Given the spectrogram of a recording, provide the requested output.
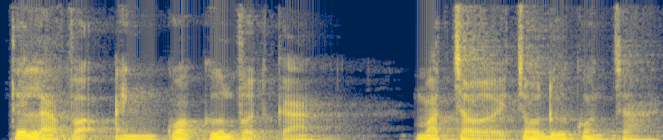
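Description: Expressive low-voiced male storyteller. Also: moderate pace. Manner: expressive, dramatic reading. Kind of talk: scripted narration.

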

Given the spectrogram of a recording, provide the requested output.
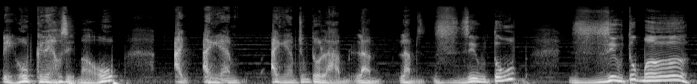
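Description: A cowardly young addict who stammers and whimpers, begging in a very deep, husky voice, as a man puts him on in a ghost-story telling. Soft music plays underneath. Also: animated, normal speed. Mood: flustered.

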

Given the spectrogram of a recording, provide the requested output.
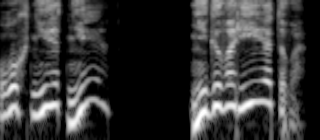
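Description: Brief: tender young forest girl, read by a man, soft, quietly insistent, raised airy voice. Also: sits high, very animated, slow pace, dry recording, studio quality, pitched above the performer's own voice, full character voice. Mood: tender, fearful. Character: young forest woman, gentle, fatalistic.

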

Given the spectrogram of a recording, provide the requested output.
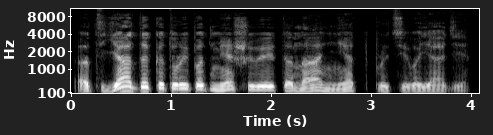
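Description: A man voicing a grave musketeer who speaks low in a hoarse, restrained voice. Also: animated, measured pace, darkish tone, no echo. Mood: grim. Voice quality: hoarse whisper. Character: grave older male musketeer, grim and restrained.

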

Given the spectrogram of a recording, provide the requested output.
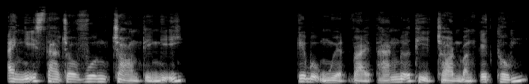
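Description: A man's voice: on the low side, animated, normal speed, mellow, husky, no room sound, studio quality. A man reading a story, voicing a proud young woman of eighteen who pleads and reproaches her lover. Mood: reproachful pleading.

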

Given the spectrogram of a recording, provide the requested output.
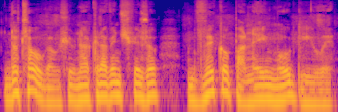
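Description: A man reading a novel aloud on the radio, with lively, expressive storytelling. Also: low voice, a little slow, husky, no room sound. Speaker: radio reader. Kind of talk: dramatic audiobook reading on radio.

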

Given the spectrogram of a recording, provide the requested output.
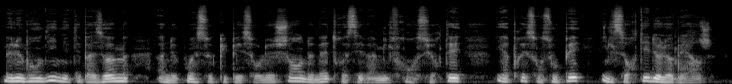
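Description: A man's voice: mid-range voice, lively intonation, brisk, hardly any pauses, warm tone, breathy edge. A man reading a classic novel aloud as an audiobook narrator, lifting his voice for the dialogue.

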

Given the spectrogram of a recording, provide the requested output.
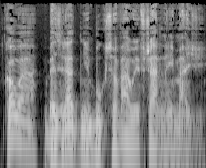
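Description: A man narrating an adventure audiobook in the first person with expressive storytelling. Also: a bass voice, unhurried, vocal fry, slightly rough.

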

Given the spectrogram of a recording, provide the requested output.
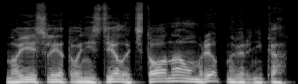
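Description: A man's voice: lowish voice, fast talker, no echo, studio quality, lightly acted. A male reader voicing a determined young man who speaks firmly and urgently, giving orders. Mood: urgent insistent. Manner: firm, forceful, urgent. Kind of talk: audiobook character voicing.

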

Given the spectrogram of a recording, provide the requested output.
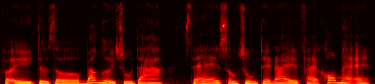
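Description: A woman voicing a spoiled young woman who is whiny and gloating, with a shrill edge in a storybook tale. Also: normal speed, darkish tone, lightly acted. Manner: whiny, shrill when scared.

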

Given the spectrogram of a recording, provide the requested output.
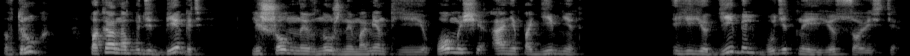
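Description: A man narrating a children's story in a dramatic, expressive reading. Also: a little high, moderate pace.

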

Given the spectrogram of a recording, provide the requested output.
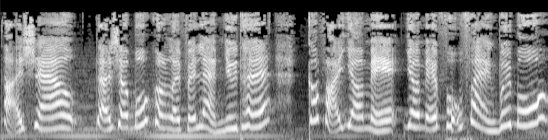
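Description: A woman's voice: extremely high pitch, lively intonation, moderate pace, pitched above the performer's own voice. A woman voicing a grieving middle-aged mother, tearful and pleading in an audio story. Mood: anguished sobbing.

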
